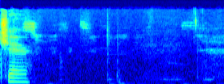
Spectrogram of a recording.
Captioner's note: speaking French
